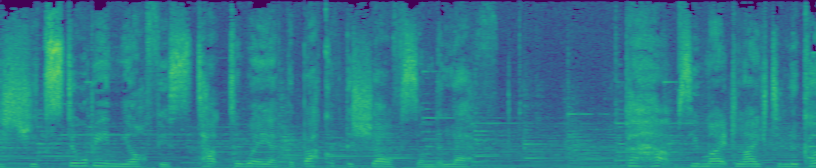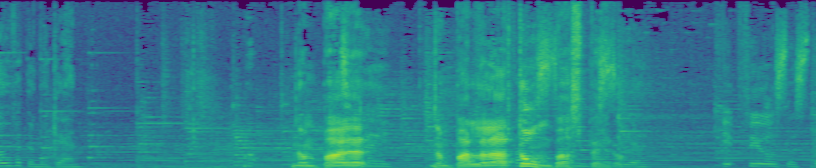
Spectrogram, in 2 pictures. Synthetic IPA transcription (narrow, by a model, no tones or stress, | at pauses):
z̥ʃɨd̥stɪlˠbiɨ̃nðiɔfɨstʰæk̚təweɪɨt̪̚ðəbakʌvðɨʃɛlˠfsn̩ðəlɛft | pʰə˞hæpsjɨmaɪtˡlaɪk̚tʰɨlʊkʰoʊvə˞ðɨ̃mɨɡɛ̃n | nəmpaa | nɔmpalalad̪ɔmbaspɛɾo | ɨtfilˠzɨz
